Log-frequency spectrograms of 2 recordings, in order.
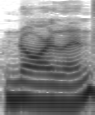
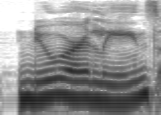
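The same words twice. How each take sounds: First: It is pronounced the way locals say it. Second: It is pronounced the common non-local way. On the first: The speaker calls it right. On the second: The speaker calls it wrong.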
